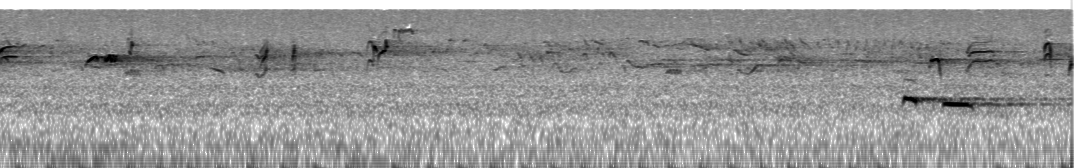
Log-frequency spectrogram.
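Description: Birds chirping and whistling in short rising and falling calls. About nine seconds in, a lower call joins in short held notes.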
